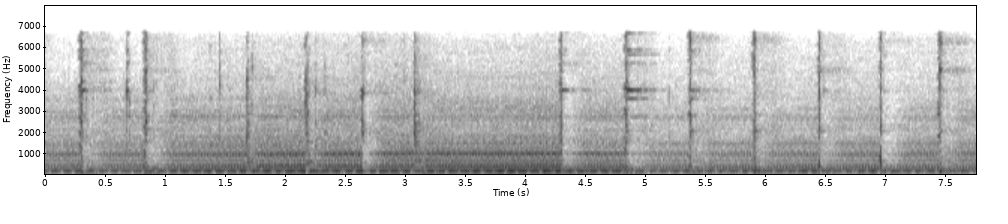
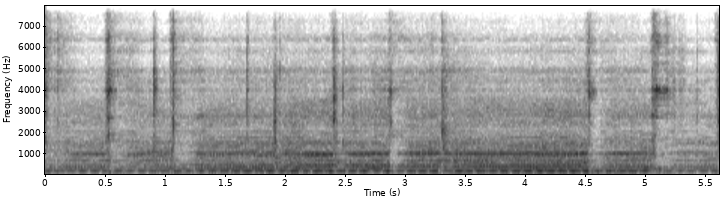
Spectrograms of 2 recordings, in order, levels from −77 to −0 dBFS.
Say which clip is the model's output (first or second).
second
